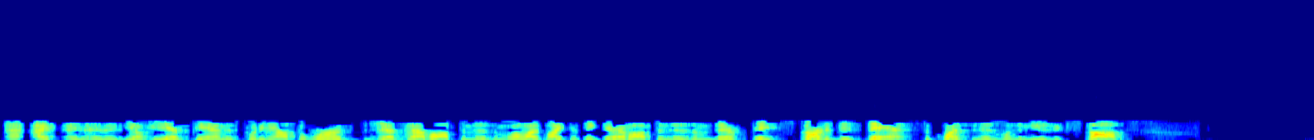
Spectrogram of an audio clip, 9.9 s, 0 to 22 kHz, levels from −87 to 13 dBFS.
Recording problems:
garbled, watery; badly; nothing above 2.5 kHz

